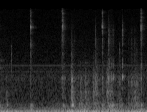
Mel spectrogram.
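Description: A handful of light, scattered clicks from a computer mouse and keyboard, over a steady low electrical hum.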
